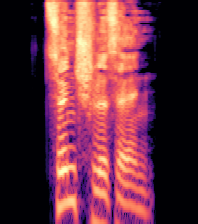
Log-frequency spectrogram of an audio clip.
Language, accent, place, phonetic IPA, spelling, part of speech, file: German, Germany, Berlin, [ˈt͡sʏntˌʃlʏsl̩n], Zündschlüsseln, noun, De-Zündschlüsseln.ogg
- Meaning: dative plural of Zündschlüssel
